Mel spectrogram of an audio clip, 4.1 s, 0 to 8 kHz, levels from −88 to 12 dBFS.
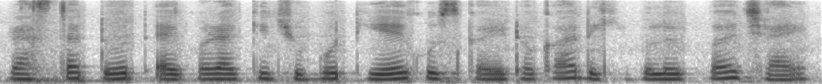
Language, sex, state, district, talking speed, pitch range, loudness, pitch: Assamese, female, Assam, Kamrup Metropolitan, 130 wpm, 180-200 Hz, -16 LUFS, 185 Hz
